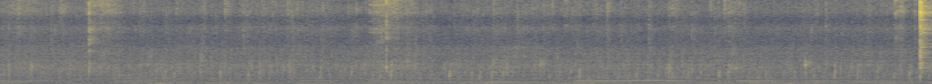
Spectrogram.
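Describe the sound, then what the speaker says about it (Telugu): Tomato pickle mixture boiling in a pan on the stove, a faint, steady bubbling and popping simmer heard alone, with one small knock at the very end. "ఈలోగా మనం చూపించింది అది బాయిల్ అవుతూ ఉంటుంది స్టవ్ మీద."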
